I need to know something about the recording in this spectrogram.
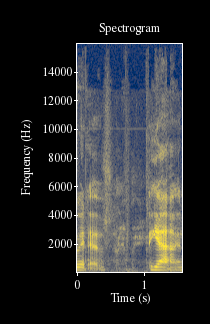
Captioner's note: whispering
